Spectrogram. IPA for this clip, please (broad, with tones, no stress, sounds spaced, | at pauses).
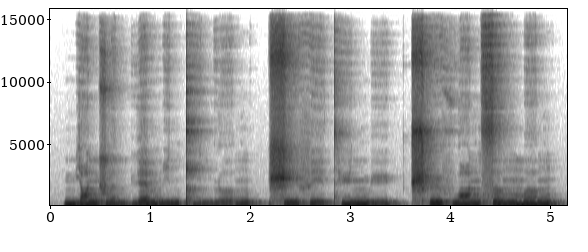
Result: m j ɑ˥ ŋ ʂ w ə˨˩ n p ɥ ɛ˥ m i˧˥ n pʰ i˨˩ n ɻ ɤ˧˥ ŋ | ʂ e˧˥ ɪ̯ f e˨˩ ɪ̯ t̪ʰ y˥ n m y˥ | ʈ͡ʂʰ ɻ̩˥ f w ɑ˥ ŋ s ɤ˥ ŋ m ɤ˥ ŋ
